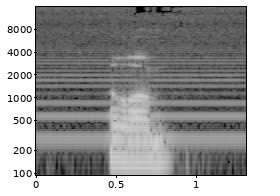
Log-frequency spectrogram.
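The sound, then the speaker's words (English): A car alarm out in the parking lot gives one short, blaring honk with a buzzy, harmonic tone, cutting in briefly over a steady low electrical hum, with no one speaking. “Okay, well, after that little distraction, there's a car alarm blowing out in the parking lot for you that are listening online.”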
